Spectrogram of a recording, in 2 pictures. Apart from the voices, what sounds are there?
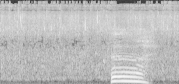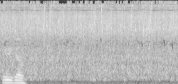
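fresh clear stream of flowing water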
